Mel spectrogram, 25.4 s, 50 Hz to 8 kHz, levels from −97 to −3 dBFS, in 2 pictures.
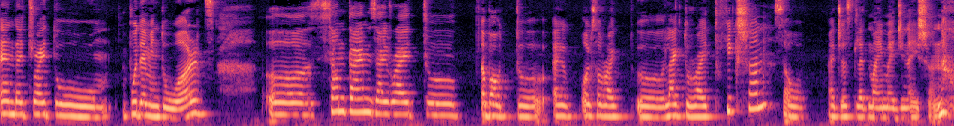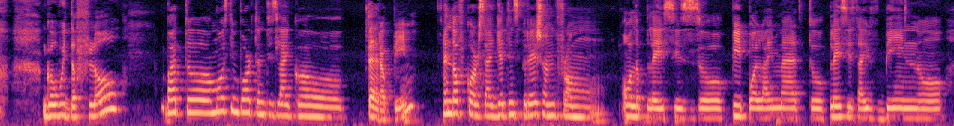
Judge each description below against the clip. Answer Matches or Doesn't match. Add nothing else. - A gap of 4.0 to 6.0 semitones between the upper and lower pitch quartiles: Matches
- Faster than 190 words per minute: Doesn't match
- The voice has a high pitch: Matches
